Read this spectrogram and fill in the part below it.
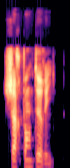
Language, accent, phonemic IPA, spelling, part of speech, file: French, France, /ʃaʁ.pɑ̃.tʁi/, charpenterie, noun, LL-Q150 (fra)-charpenterie.wav
- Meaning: 1. carpentry 2. carpenter's workshop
